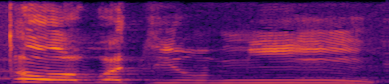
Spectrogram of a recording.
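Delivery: high, slow, falsely innocent French headmistress; crocodile sincerity. Acted. Headmistress feigns surprise to student, insincerely. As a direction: draw it out with sugary fake sincerity. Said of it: "with all the sincerity of a crocodile".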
